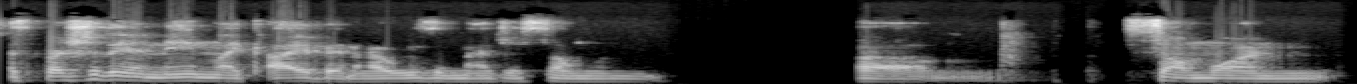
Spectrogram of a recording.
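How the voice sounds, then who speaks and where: Low, mellow, husky man, halting. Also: lo-fi sound. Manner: halting, circling back mid-thought. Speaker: table read participant giving script feedback. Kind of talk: off-the-cuff critique on a group call. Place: online meeting call.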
